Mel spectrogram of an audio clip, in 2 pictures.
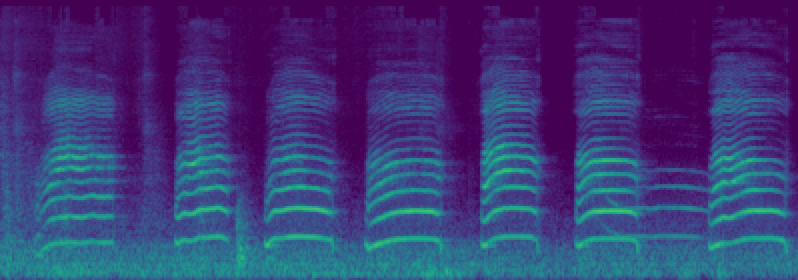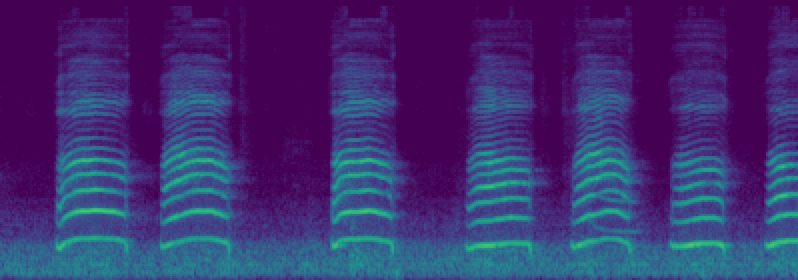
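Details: Steady run of about fifteen meows from a hungry cat begging for food, each call arched in pitch and under a second long, repeated roughly once a second with brief quiet gaps between them.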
